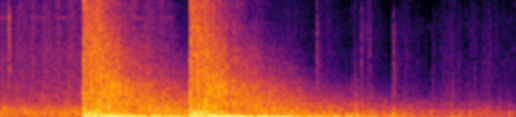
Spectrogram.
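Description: Footsteps tap on stone in a video game.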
